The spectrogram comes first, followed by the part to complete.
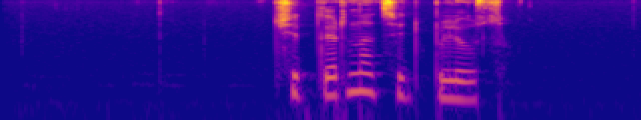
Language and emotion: Russian, neutral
